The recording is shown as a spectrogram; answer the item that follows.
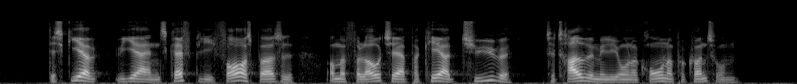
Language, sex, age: Danish, male, 23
